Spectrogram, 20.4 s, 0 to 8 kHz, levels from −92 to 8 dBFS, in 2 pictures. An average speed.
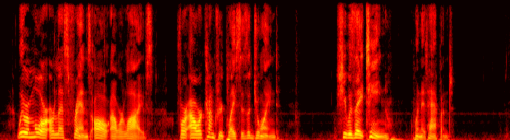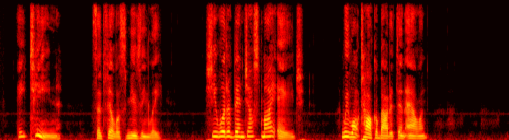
No: slow, 110 wpm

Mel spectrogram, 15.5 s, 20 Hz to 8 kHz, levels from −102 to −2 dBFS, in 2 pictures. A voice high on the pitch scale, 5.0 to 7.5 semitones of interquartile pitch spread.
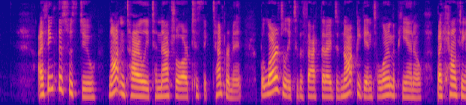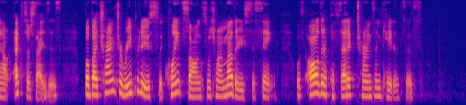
No: high, 200 Hz; average, 4.2 semitones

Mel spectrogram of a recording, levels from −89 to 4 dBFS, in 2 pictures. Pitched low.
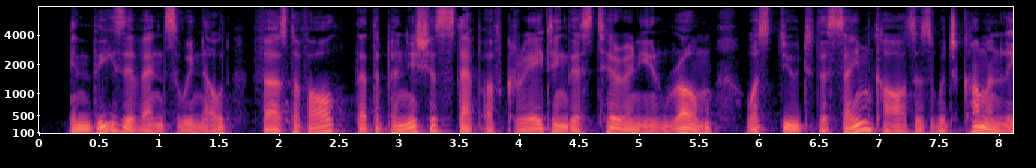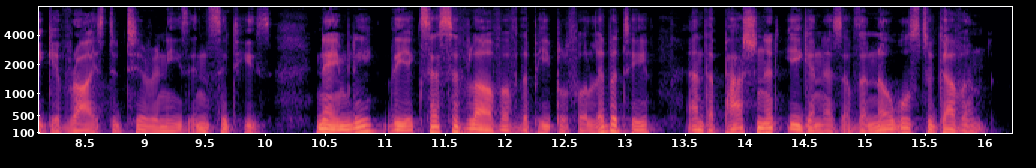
Yes: very low, 85 Hz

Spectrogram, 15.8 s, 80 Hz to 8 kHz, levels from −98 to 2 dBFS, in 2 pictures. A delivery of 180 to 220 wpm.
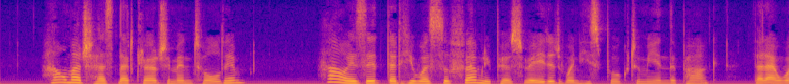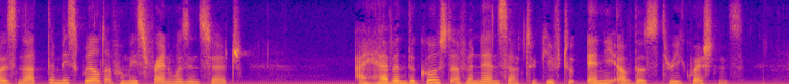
Yes: average, 200 wpm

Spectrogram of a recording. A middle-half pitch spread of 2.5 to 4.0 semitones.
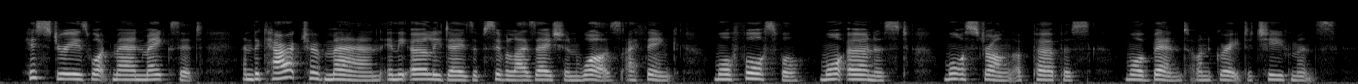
Yes: average, 3.0 semitones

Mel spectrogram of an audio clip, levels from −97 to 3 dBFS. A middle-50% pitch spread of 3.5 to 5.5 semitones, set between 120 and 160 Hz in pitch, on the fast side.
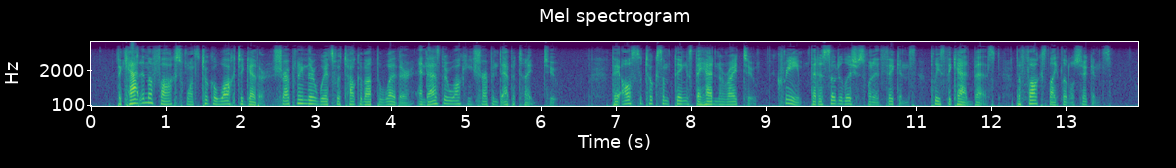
No: average, 3.1 semitones; low, 135 Hz; fast, 225 wpm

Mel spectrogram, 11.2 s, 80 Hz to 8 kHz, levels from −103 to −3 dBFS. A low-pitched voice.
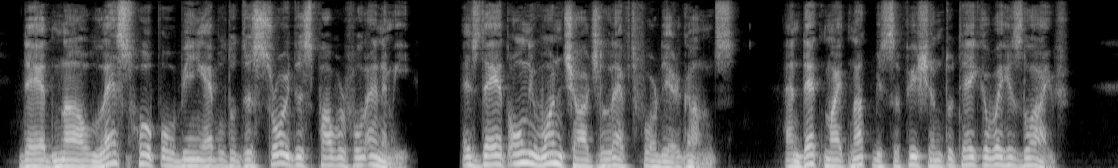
Yes: low, 115 Hz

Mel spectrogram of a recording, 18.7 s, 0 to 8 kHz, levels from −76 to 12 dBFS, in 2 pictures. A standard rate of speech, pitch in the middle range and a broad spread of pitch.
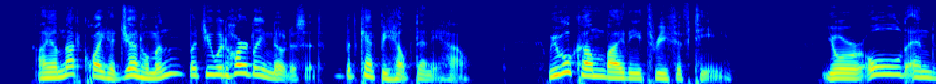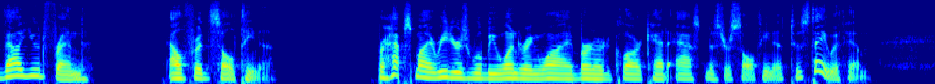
Yes: average, 155 wpm; medium, 150 Hz; wide, 7.1 semitones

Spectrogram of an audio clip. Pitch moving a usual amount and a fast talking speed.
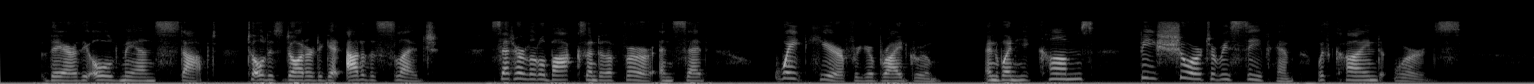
No: average, 4.6 semitones; average, 155 wpm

